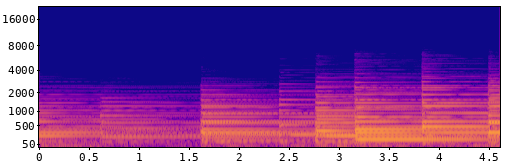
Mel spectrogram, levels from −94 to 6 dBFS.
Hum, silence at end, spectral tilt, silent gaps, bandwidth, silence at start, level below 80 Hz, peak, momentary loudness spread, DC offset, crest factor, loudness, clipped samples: none; 0 s; -8.5 dB/octave; none; 4.3 kHz; 0 s; -48 dBFS; -8 dBFS; 17 LU; under 0.1%; 16 dB; -24 LUFS; under 0.1%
